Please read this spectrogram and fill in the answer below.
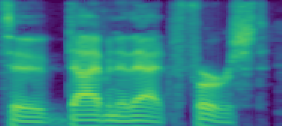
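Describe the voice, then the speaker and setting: A man with a deep voice hosts a casual interview podcast. He talks effusively and rambles through his thoughts. The sound is dry, with very little room. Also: flat delivery, slow, no room sound. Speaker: podcast host.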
